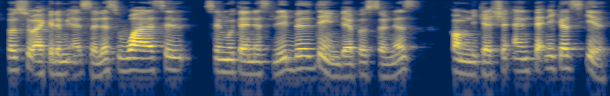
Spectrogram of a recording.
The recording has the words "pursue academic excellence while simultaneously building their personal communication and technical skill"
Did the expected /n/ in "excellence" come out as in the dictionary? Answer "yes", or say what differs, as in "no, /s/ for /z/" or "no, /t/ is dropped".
no, /n/ is dropped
